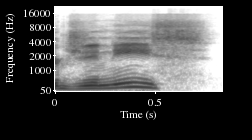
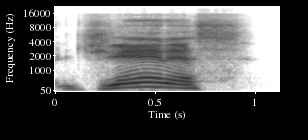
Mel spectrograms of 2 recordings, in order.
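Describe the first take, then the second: First: "Janice" as juh-NEECE, questioning rise; second-syllable stress pronunciation. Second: "Janice" as JAN-iss; first-syllable stress pronunciation. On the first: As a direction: say "Janice" with a long stressed ee at the end. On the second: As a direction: say "Janice" with stress up front, short second syllable. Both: Shown as a demonstration. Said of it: "Sorry if I'm butchering that".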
